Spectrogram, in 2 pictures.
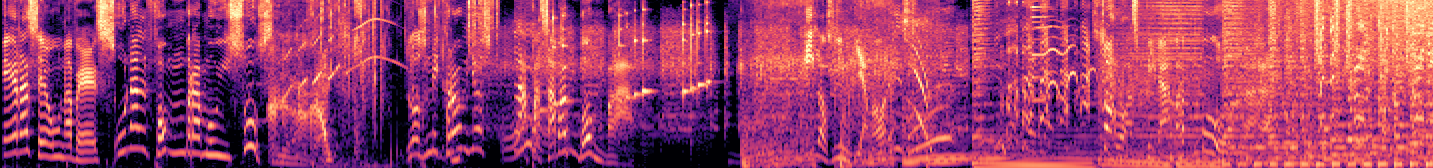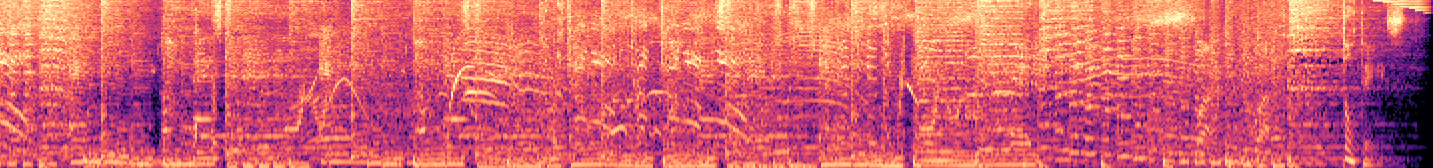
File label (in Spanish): Caracterizaciones y Coros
